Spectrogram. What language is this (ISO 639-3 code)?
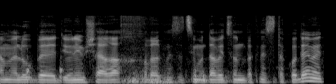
heb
